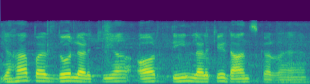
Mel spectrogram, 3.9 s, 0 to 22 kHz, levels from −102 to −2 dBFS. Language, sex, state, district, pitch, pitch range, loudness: Hindi, male, Uttar Pradesh, Lucknow, 145 Hz, 135-160 Hz, -16 LUFS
